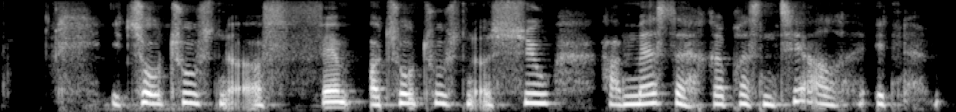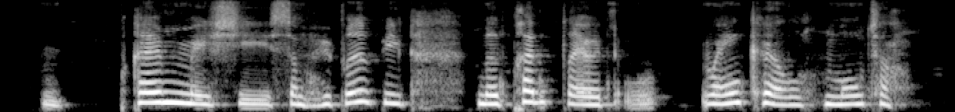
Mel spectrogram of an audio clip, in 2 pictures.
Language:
Danish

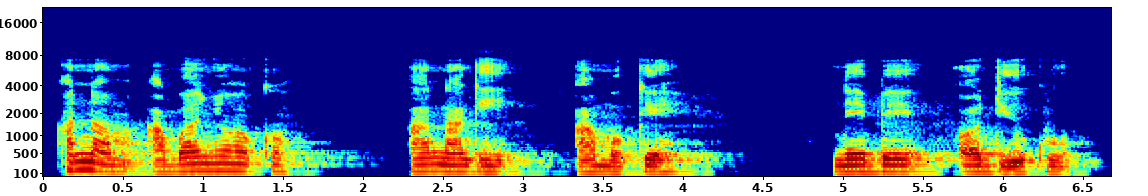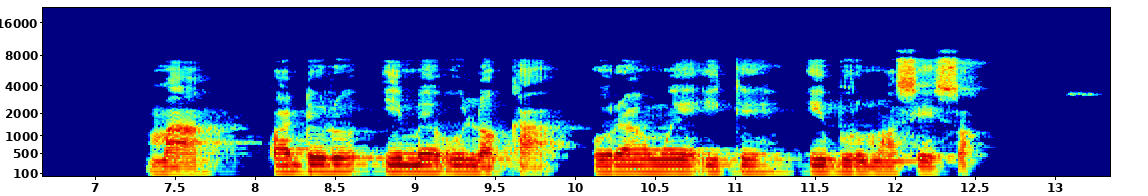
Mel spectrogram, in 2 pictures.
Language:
Igbo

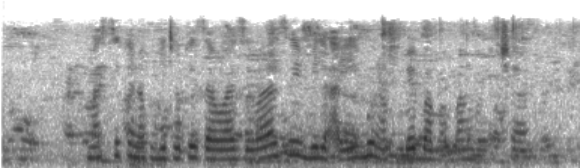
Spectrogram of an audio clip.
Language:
Swahili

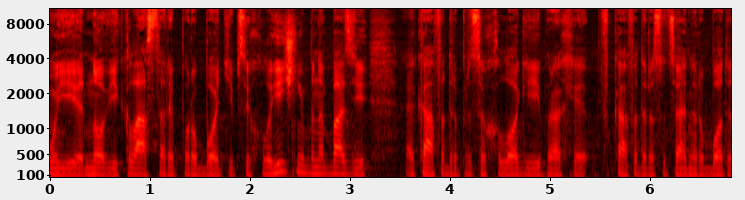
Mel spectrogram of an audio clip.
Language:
Ukrainian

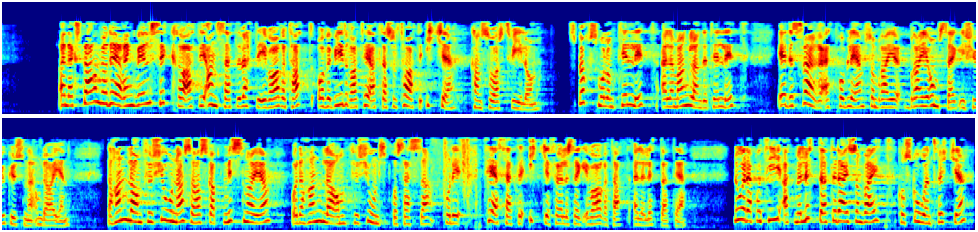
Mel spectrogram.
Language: Norwegian Nynorsk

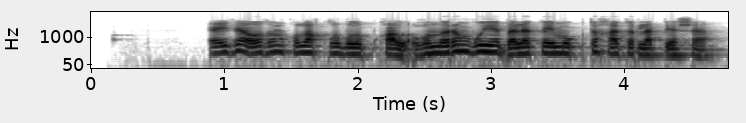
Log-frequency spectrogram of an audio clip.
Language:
Bashkir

